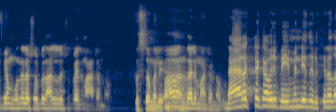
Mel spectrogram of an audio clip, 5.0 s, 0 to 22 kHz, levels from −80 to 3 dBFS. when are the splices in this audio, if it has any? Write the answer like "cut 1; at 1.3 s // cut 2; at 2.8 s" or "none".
none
